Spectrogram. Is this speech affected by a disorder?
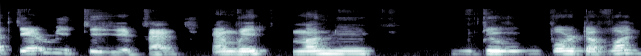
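Yes: cerebral palsy.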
